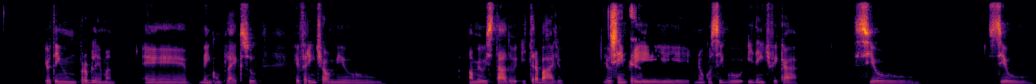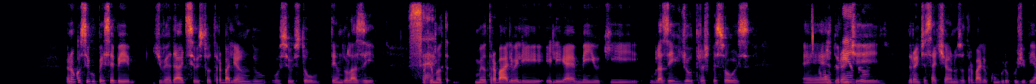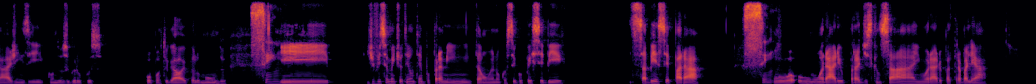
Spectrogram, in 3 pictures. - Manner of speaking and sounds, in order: tapping
- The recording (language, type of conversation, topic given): Portuguese, advice, Como o trabalho está invadindo seus horários de descanso e lazer?
- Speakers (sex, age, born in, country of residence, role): female, 55-59, Brazil, United States, advisor; male, 30-34, Brazil, Portugal, user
